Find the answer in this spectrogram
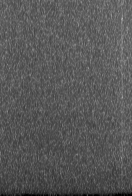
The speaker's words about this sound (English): I think we better go out here in the street. Yeah, let's do. And it's not raining too badly yet. Windy. Very windy.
